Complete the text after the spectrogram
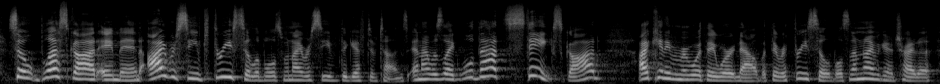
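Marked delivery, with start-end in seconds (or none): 4.6-6.0 high, drawn-out complaint; mock disappointment. Retelling a letdown to God, mock disappointed.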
